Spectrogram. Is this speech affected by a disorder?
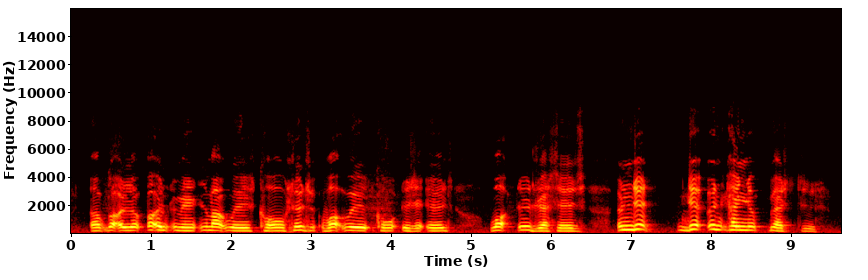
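Yes: cerebral palsy.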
